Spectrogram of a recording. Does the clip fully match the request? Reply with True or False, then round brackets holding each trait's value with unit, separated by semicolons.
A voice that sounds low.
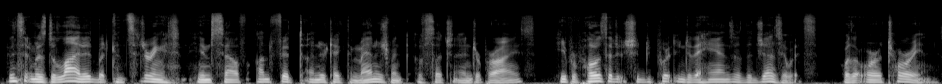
True (105 Hz)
